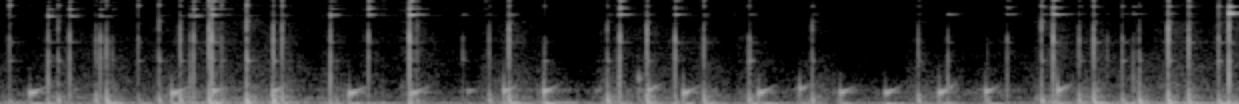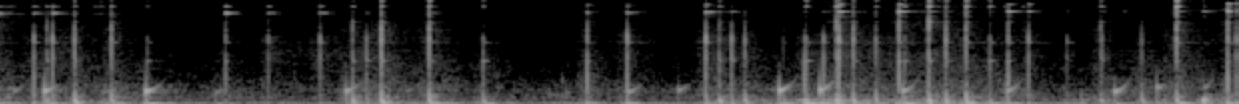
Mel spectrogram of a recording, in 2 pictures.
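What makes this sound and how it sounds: A small, hollow, clear plastic liquid hourglass filled with liquid and clear beads is held upright on fur and tapped and scratched with long painted nails. The result is a rapid, dense patter of short, dry clicks and scratches with bright, crisp tops, over a steady low hum throughout.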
